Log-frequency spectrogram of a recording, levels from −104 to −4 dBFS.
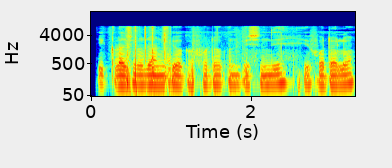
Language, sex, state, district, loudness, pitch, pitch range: Telugu, male, Andhra Pradesh, Sri Satya Sai, -25 LUFS, 110 Hz, 105-110 Hz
